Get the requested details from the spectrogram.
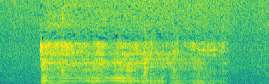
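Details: Female Labrador retriever snoring loudly: a loud, deep, rattling snore lasting about two seconds, followed by a shorter, quieter one.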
